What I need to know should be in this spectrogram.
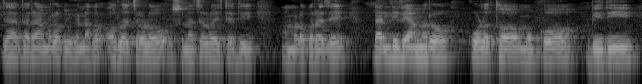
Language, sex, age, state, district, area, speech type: Odia, female, 60+, Odisha, Khordha, rural, spontaneous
